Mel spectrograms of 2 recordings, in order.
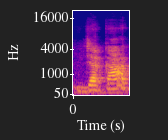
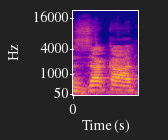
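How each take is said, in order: First: The word begins with a j sound. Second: The word begins with a z sound. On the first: The speaker calls it wrong. "जकात ना होता है" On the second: The speaker calls it right. "क्या होता है, ज़कात"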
